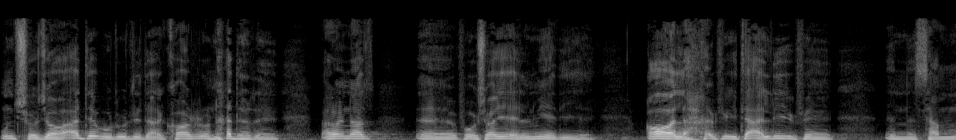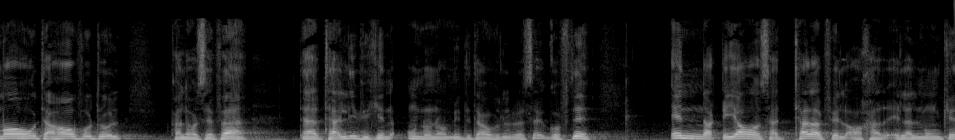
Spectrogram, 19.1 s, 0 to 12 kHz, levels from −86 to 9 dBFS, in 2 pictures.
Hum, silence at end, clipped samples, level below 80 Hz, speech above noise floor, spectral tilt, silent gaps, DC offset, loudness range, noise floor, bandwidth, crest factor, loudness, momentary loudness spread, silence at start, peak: none; 0 s; under 0.1%; -56 dBFS; 33 dB; -8 dB/octave; none; under 0.1%; 5 LU; -56 dBFS; 10.5 kHz; 18 dB; -24 LUFS; 9 LU; 0 s; -6 dBFS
